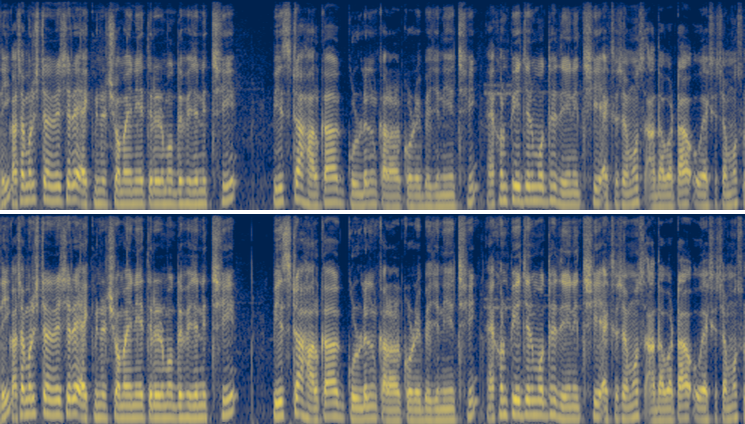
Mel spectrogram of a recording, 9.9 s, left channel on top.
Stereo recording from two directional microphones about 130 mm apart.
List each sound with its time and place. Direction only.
0.0 s speech: 25° right (ahead or behind)
3.6 s speech: 35° right (ahead or behind); by 9.8 s 15° right (ahead or behind)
